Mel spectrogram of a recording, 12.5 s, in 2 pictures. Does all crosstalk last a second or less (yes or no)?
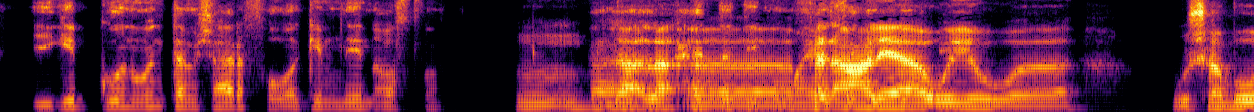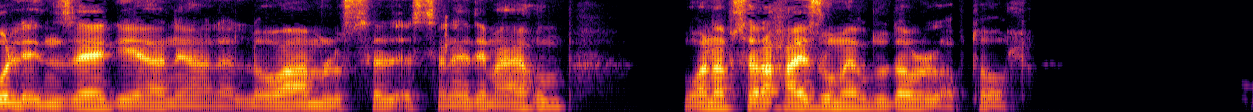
no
